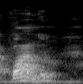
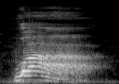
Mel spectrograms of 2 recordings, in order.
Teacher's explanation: a palavra quadro nós temos aqui um ditongo né só que essa vogal ela sai mais fraca na pronúncia e consequentemente a vogal a ela sai mais forte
